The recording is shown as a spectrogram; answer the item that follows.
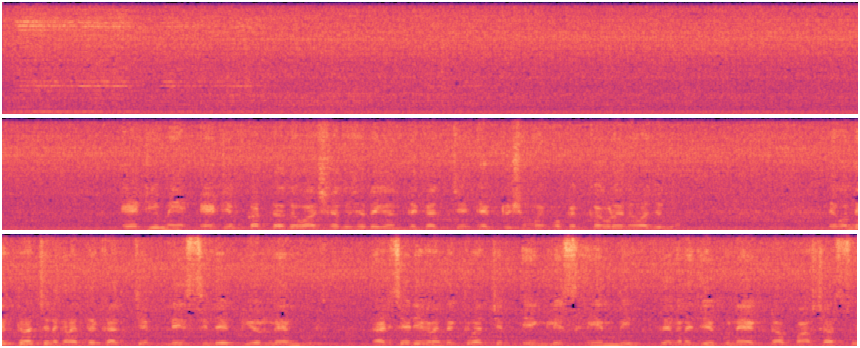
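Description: Steady machine hum, with a person's voice talking over it from about seven seconds in.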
